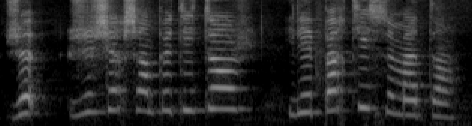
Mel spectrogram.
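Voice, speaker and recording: A woman voicing an eager, brave little boy in a storybook, asking high, breathless questions. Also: moderate pace, pushed and bright.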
